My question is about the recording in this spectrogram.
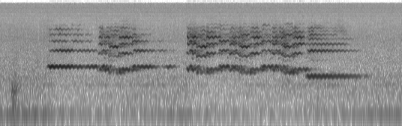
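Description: Clarinet playing short ornamented phrases of wavering notes, starting about a second in, with a brief break midway, and ending on a lower held note.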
